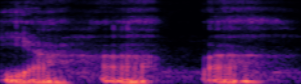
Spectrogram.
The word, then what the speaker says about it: Yahweh: In fact, I think the pronunciation should be, and I don't think anyone else thinks this, but it's Yahweh.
